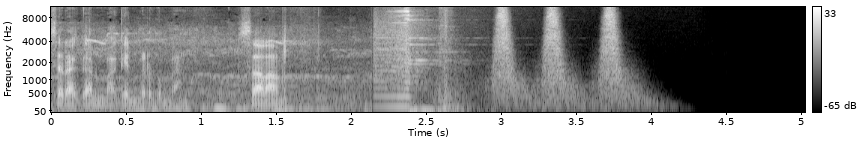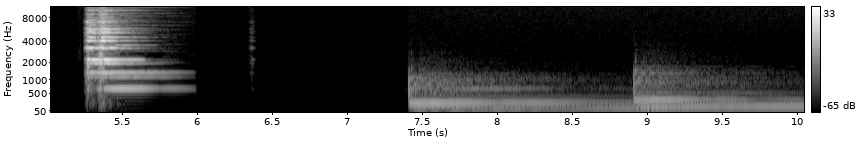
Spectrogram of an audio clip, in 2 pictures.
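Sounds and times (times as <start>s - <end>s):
bright metallic bell ding: 5.3s - 6.0s.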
